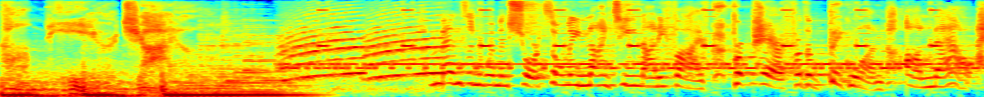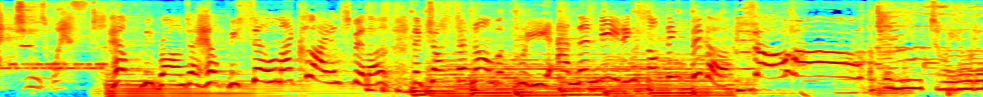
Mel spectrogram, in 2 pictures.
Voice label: character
